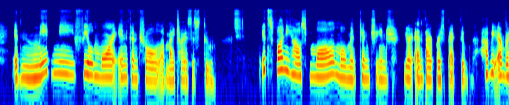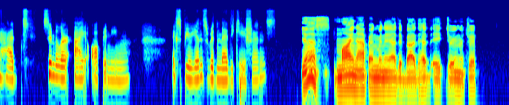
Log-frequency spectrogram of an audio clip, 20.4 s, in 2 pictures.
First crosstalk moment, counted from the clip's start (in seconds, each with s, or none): none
